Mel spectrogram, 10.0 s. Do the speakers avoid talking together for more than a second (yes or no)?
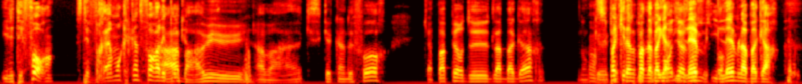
no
